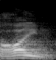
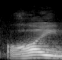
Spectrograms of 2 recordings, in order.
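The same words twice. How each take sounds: First: Ghayn with a heavy, deep gh from the throat; right ghayn. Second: Ghayn said too light, with a thin front gh; the mistaken light ghayn, not heavy enough; wrong ghayn. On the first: Teacher shows students the correct ghayn, heavy and deep. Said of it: "not ghayn". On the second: Teacher warns students of a wrong ghayn, thin and light. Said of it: "be careful from saying ghayn". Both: Shown as a demonstration.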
